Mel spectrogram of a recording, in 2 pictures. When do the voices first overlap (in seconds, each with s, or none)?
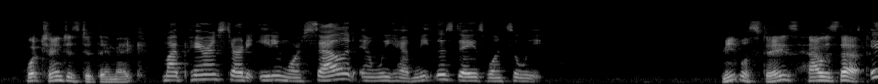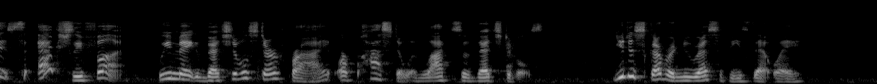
none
